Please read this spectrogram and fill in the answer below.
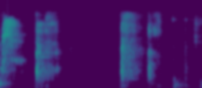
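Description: A person coughing and clearing the throat in short bursts, one about half a second in and more just past one second, between two spoken words.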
